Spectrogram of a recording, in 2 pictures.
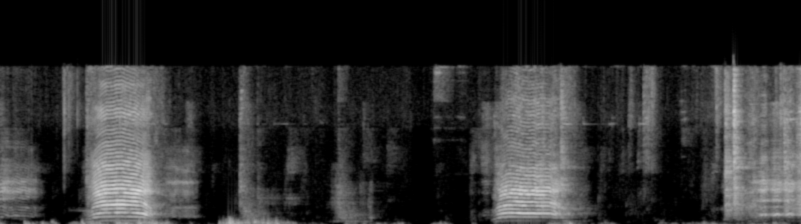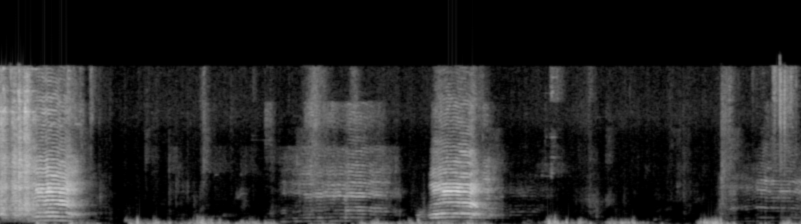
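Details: Osmanabadi goats on a farm giving repeated harmonic, quavering bleats at irregular intervals, some loud and some fainter, amid low thumping and shuffling noises.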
